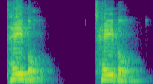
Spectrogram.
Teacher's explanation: Two syllables. The first one is stressed.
